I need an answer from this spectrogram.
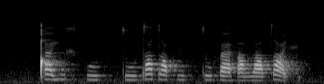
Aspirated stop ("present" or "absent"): absent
